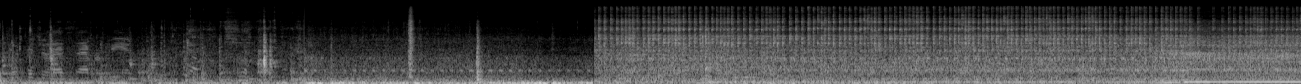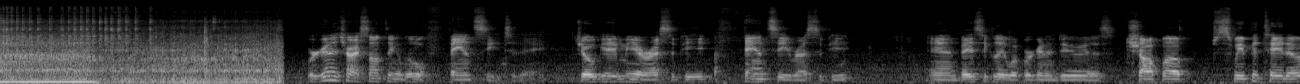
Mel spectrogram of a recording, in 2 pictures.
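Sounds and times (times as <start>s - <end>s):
outboard motor revving: 6.0s - 15.9s.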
